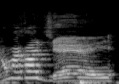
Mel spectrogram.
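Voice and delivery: very high, loud imitation of overjoyed sisters; mock excited squeal. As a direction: squeal it like they're celebrating. Acting out sisters' overjoyed reaction.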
